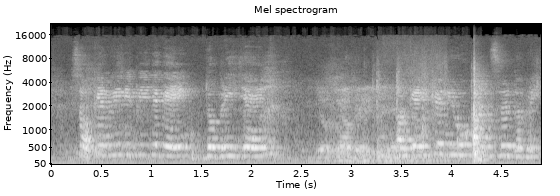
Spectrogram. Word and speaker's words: dobrý deň: Dobrý deň. Okay, can you answer dobrý deň? Or are you Slovak? No. No. Dobrý deň. Oh, wonderful. Dobrý deň.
